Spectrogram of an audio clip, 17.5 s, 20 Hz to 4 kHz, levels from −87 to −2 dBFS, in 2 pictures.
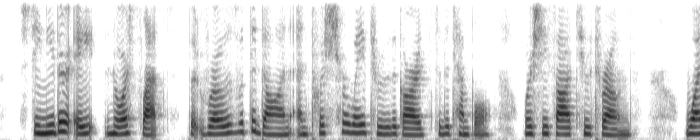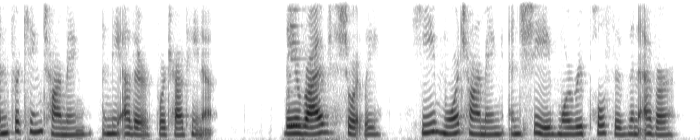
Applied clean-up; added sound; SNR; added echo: neural mask model DeepFilterNet 3.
